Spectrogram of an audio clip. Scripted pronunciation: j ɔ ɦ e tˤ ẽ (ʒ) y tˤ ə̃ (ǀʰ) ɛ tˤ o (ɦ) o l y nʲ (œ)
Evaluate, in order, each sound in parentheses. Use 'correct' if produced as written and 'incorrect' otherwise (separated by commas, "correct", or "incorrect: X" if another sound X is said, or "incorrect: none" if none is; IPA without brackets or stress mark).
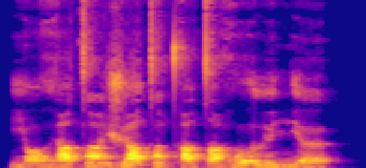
correct, incorrect: t̪ʰ, correct, correct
